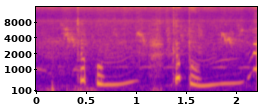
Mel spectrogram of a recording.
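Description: Two short, high-pitched wordless voice sounds, each sliding down in pitch and back up.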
